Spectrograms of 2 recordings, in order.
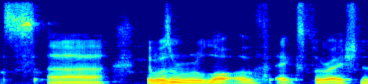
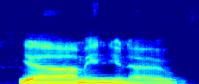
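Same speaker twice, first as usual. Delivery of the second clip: ordinary talk, nothing marked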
